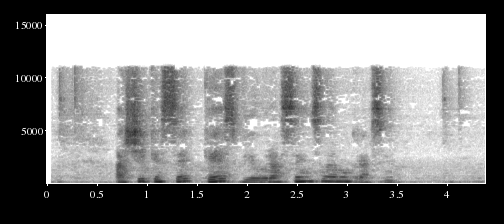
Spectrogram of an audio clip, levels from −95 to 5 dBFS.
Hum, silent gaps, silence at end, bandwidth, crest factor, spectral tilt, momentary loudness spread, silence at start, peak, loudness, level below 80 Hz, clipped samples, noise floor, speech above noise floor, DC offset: none; none; 0.4 s; 11.5 kHz; 18 dB; -3.5 dB/octave; 10 LU; 0.1 s; -2 dBFS; -18 LUFS; -58 dBFS; under 0.1%; -48 dBFS; 29 dB; under 0.1%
